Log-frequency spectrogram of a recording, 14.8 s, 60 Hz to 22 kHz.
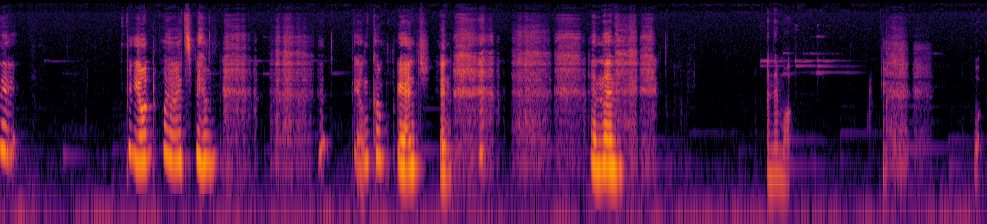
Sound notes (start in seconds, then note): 6.6 Grace crying softly; 13.2 Grace breathing heavily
